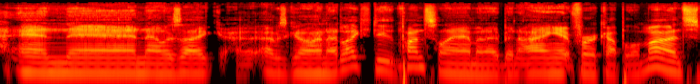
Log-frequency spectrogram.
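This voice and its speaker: Ordinary pitch variation and a fairly quick pace over noticeable background noise. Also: man, medium pitch for a man. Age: 50s. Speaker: improv comedian and retired teacher. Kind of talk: casual interview chat.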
